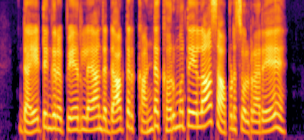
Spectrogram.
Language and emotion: Tamil, disgusted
